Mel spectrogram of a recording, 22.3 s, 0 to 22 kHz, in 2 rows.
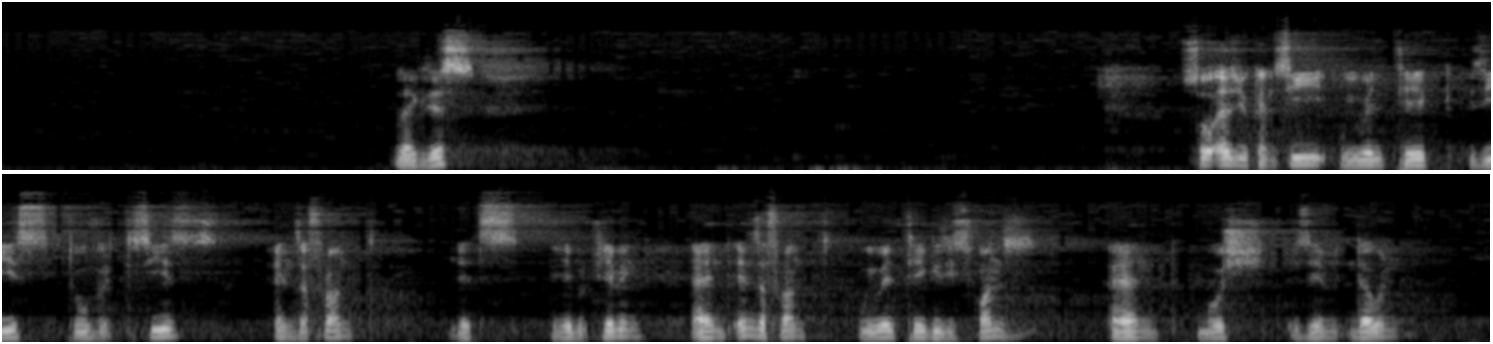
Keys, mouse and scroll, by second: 2.2 z, 2.6 z, 2.8-5.8 middle drag, 4.6 a, 6.9 middle click, 9.1-10.8 right drag, 10.5 z, 12.1 middle click, 14.1-16.6 drag, 15.4-19.2 right drag, 16.4 a, 18.0 KP_1, 18.2 z, 19.8-21.6 drag, 22.2-22.3 middle drag.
